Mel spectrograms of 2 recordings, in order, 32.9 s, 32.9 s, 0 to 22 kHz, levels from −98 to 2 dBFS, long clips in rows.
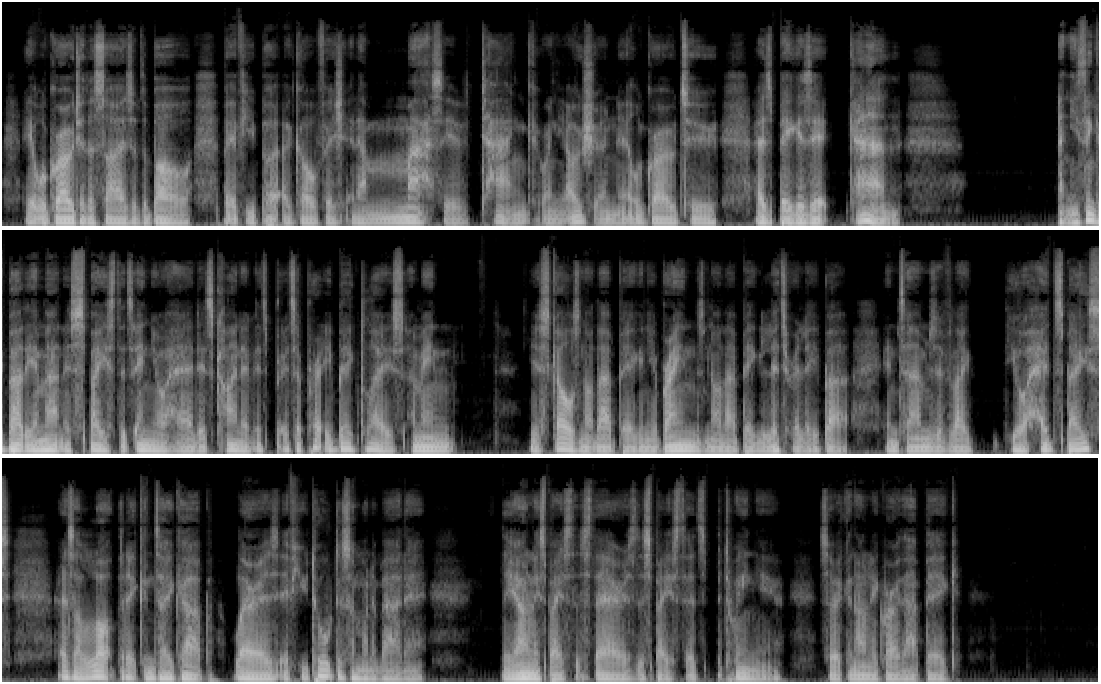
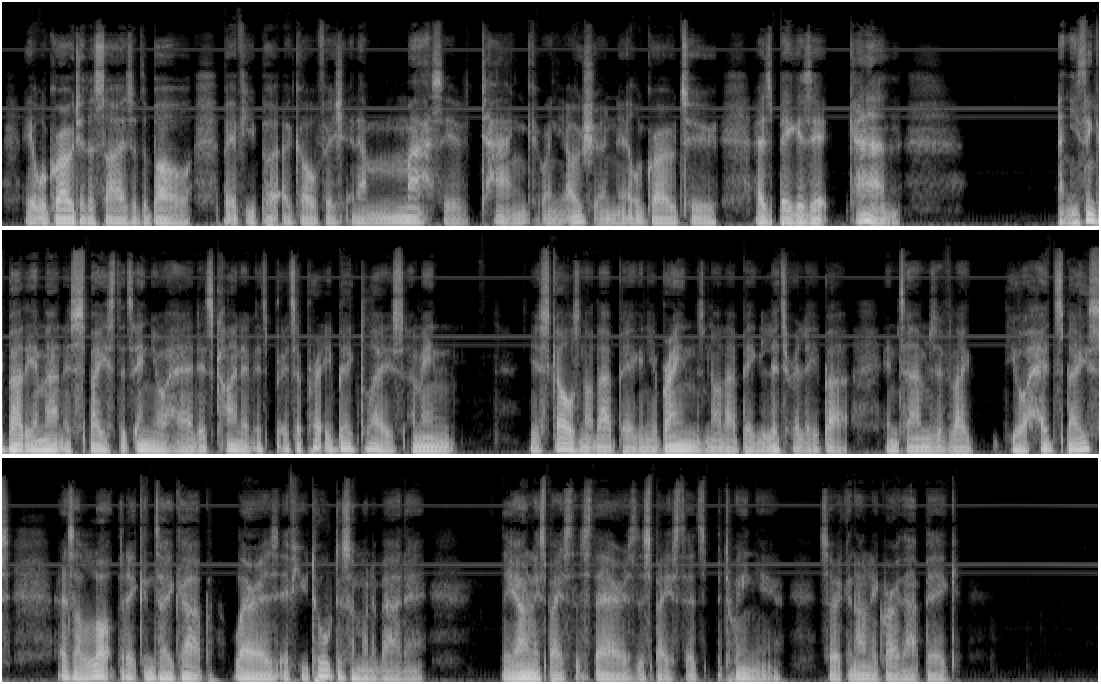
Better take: first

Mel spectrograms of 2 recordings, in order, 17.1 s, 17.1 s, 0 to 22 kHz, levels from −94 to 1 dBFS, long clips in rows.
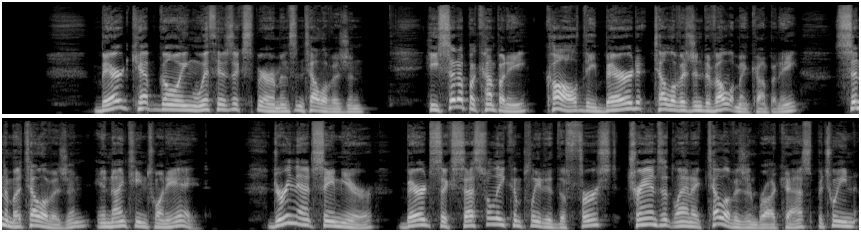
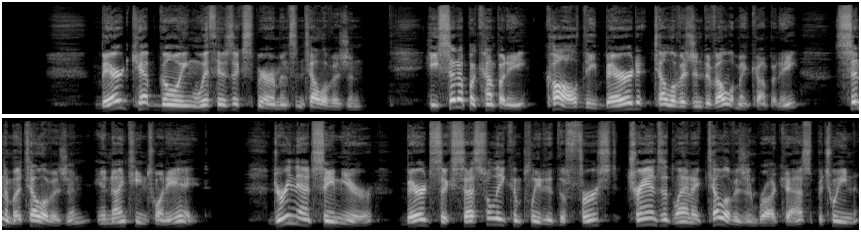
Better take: first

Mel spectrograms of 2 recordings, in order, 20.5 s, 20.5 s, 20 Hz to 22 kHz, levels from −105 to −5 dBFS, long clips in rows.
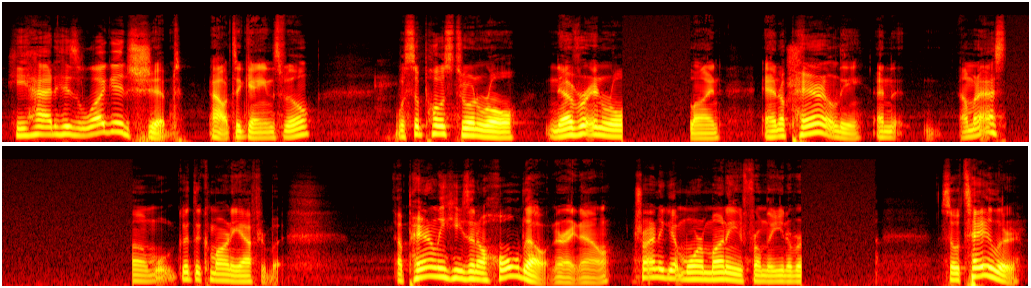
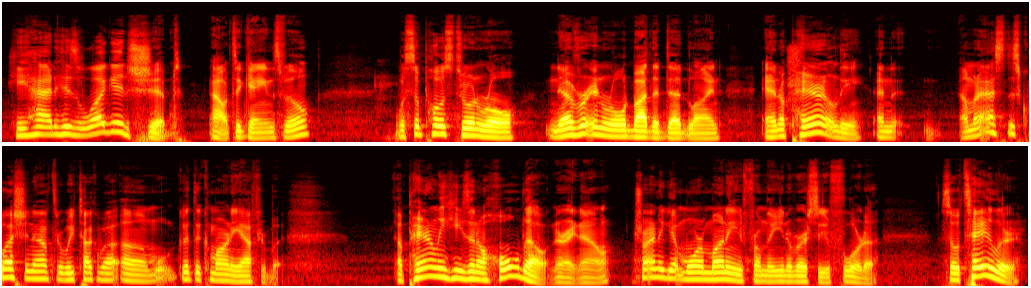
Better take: second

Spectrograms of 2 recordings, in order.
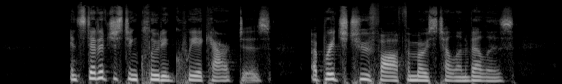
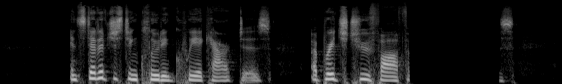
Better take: first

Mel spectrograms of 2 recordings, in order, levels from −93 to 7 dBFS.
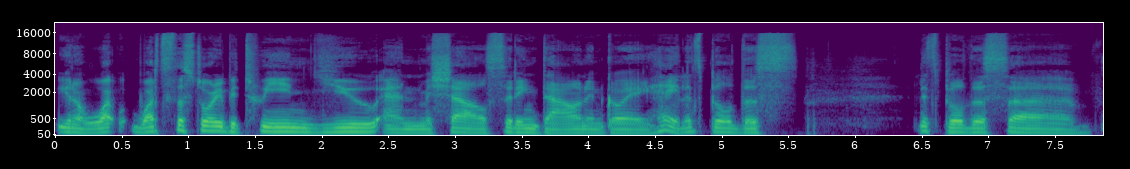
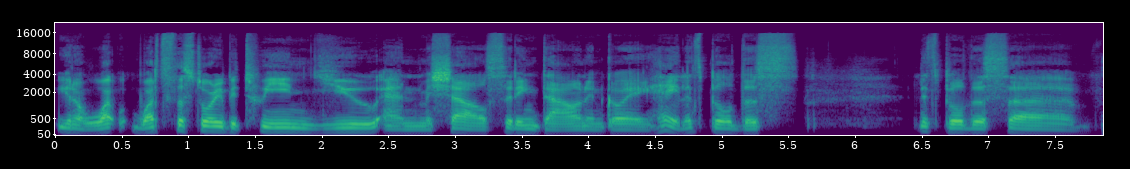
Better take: first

